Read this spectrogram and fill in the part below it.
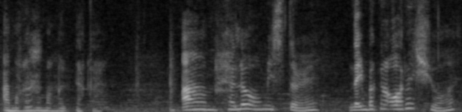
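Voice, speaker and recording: An actress playing an exasperated younger sister, a singer, in a radio drama. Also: female voice, on the high side, lively intonation, normal speed, fairly bright tone. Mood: calmer, confiding. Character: popular singer Adelfa, exasperated with her wayward older brother. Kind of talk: Ilocano radio drama acting.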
